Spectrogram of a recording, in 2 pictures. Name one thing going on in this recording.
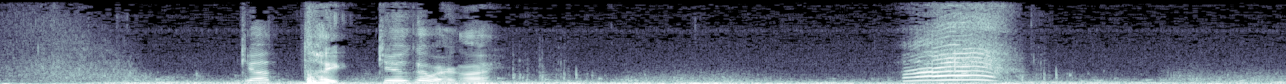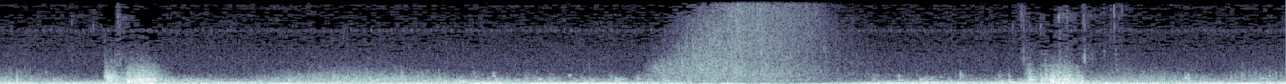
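Water laps and splashes close by.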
